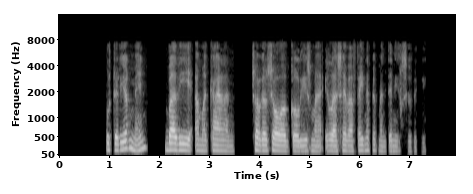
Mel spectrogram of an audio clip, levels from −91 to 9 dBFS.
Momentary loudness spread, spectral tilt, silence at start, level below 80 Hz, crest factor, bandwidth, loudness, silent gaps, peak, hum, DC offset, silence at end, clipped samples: 16 LU; -6.5 dB/octave; 0.95 s; -62 dBFS; 20 dB; 7.8 kHz; -20 LUFS; 1.78-2.12 s, 3.52-3.86 s, 7.19-7.24 s; -2 dBFS; none; under 0.1%; 0.6 s; under 0.1%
